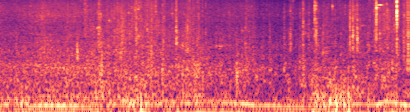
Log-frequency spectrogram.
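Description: Open-top Jeep's engine running steadily as it drives over a rough dirt trail, with wind on the microphone and scattered knocks and rattles from the bumpy ride.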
